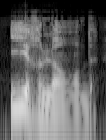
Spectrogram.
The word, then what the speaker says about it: Irlande: Remember, this is E and it should be pronounced like E. Irlande. Irlande. Okay, A-N, en, D, and final E, not pronounced.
